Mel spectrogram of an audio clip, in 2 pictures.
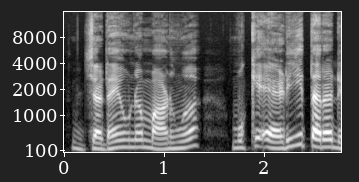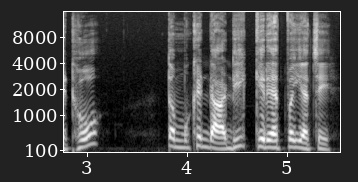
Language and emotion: Sindhi, disgusted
